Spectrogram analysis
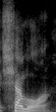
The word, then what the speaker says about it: chamois: And this one is Okay. chamois. No S, okay?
